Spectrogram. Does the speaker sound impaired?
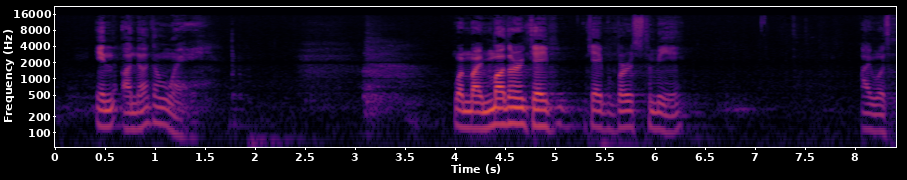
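Yes: cleft lip and palate; congenital, severe.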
